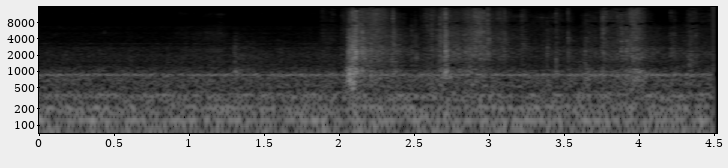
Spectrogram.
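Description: Faint clicks and smacks of a man chewing a mouthful of burger, the clearest about two seconds in, over a steady low room hum.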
